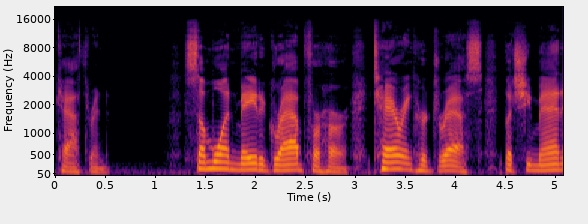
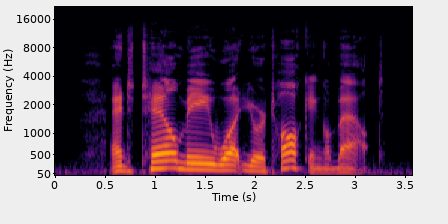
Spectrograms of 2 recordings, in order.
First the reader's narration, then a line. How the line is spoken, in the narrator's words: the sheriff said in a slow drawl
